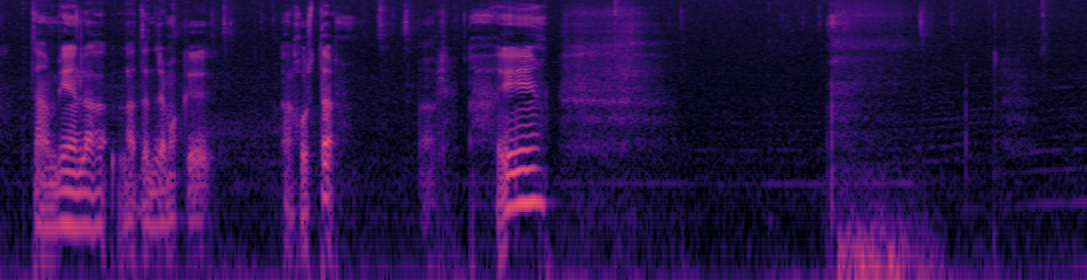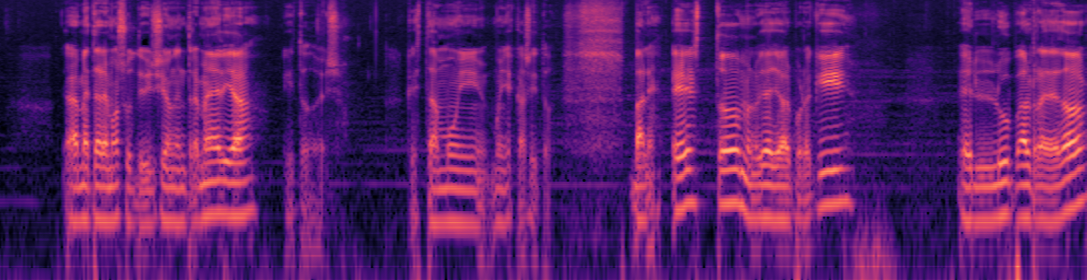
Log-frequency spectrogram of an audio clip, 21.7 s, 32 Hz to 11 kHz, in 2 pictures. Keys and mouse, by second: 1.1 click, 2.1 shift+Tab, 2.6 g, 3.2 click, 3.9 shift+Tab, 4.4 g, 5.6-7.7 drag, 6.7 g, 8.3 ctrl+Tab, 8.3 click, 9.9-11.4 drag, 11.0 g, 12.3 g, 13.4 g, 17.0 click, 17.0-19.8 right drag, 19.8-21.7 drag.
